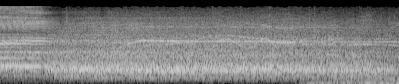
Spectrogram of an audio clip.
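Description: Men shout with excitement close by.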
